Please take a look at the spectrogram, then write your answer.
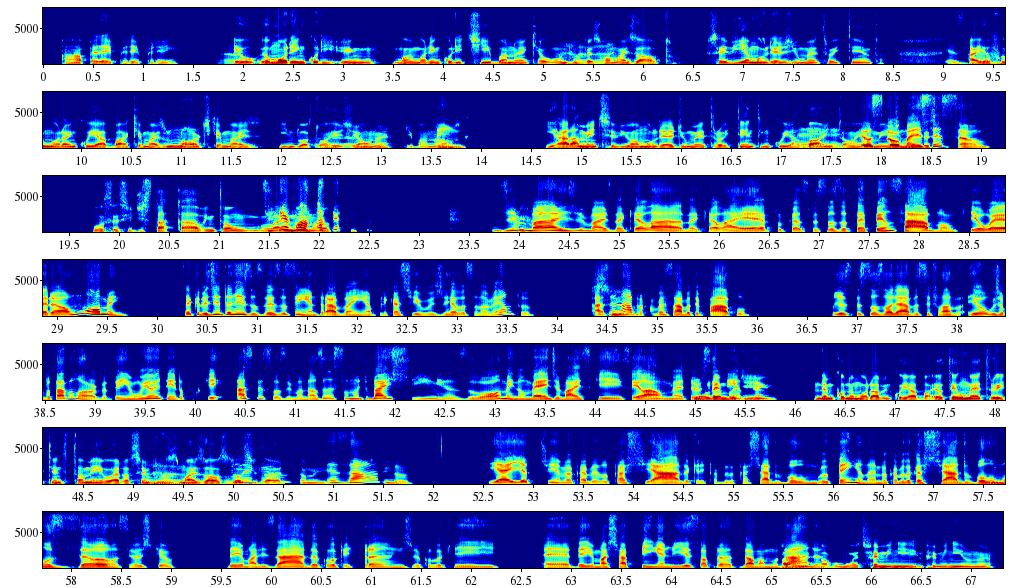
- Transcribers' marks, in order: tapping; laughing while speaking: "Demais"; other noise
- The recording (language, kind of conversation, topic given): Portuguese, podcast, Como você lida com piadas ou estereótipos sobre a sua cultura?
